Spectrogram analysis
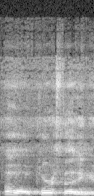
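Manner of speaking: high-pitched imitation of a sympathetic girl; Blanche. Girl pitying him for missing breakfast, imitated high sympathy. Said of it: "And she said".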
